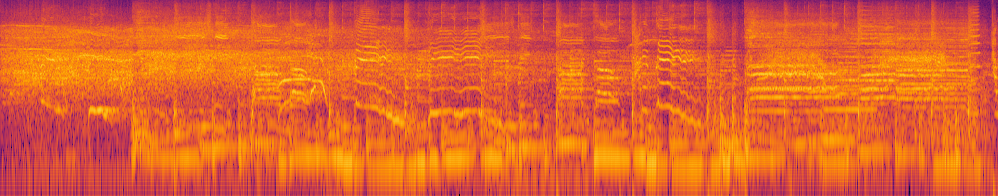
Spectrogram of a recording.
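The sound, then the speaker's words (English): A concert crowd of girls shrieks and whoops almost nonstop, high excited screams swelling over loud live music with a deep, steady bass line throughout. “And the people in the audience are going crazy. These girls are screaming.”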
